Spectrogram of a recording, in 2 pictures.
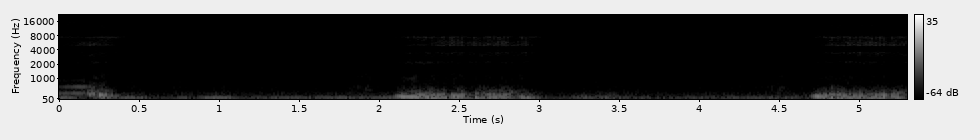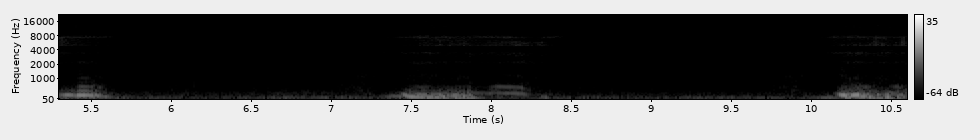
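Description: Regular low rattling snores on each breath, about 22 breaths a minute, with quiet gaps between; ordinary sleep snoring.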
